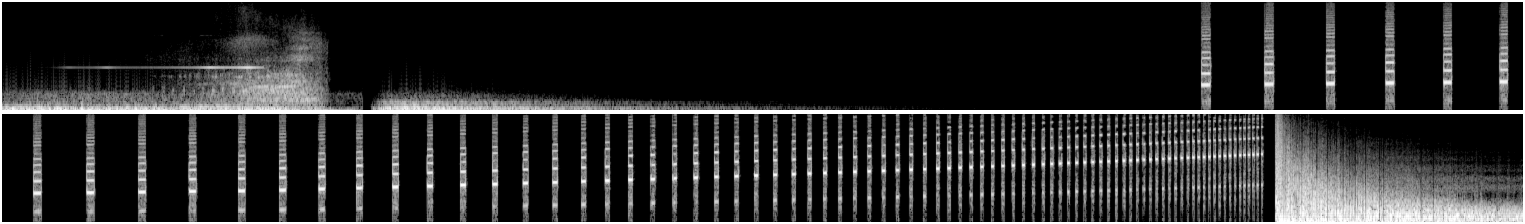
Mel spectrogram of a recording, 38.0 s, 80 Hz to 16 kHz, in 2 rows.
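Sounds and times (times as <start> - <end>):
electronic countdown beeps: 18.8 - 24.0, 24.8 - 34.9.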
